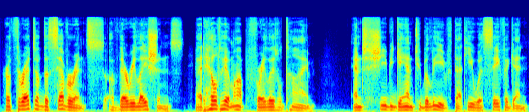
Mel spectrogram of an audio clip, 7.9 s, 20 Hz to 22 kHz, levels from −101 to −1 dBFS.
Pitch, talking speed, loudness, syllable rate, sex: 100 Hz, 195 wpm, -20 LUFS, 5.2 syllables/s, male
